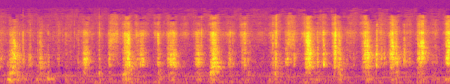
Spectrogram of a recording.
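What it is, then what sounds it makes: Wax-coated scratch art card. A wooden stylus scratches the rainbow area at the lower right of a flat black wax-coated paper scratch art card. It makes a quiet, quick series of dry, bright scraping strokes with soft rasping texture and little low end.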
